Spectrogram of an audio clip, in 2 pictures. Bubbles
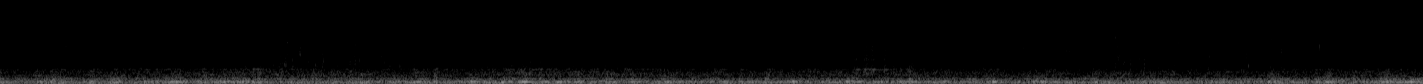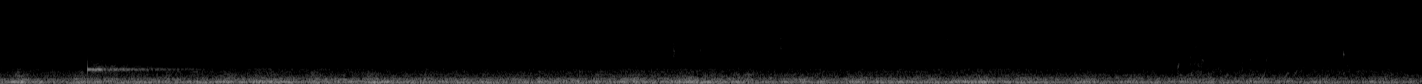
26.0 28.2

